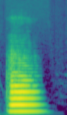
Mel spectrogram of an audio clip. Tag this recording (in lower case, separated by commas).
music, musical instrument, brass instrument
